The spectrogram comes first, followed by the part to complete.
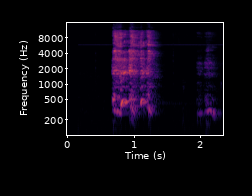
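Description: A woman coughing: a short, loud run of coughs lasting under a second, starting about two-thirds of a second in.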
